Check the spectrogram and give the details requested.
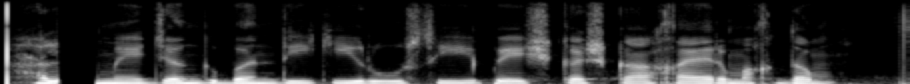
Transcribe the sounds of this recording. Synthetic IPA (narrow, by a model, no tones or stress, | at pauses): hɐlkmẽd͡ʒɐ̃ŋɡbɐ̃nd̪ikiɾuːsipeːʃkəʃkaxɛːɾmɐxd̪əm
